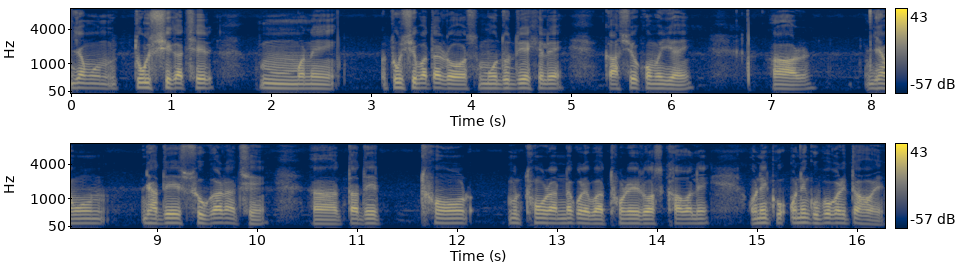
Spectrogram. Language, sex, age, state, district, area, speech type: Bengali, male, 45-60, West Bengal, South 24 Parganas, rural, spontaneous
